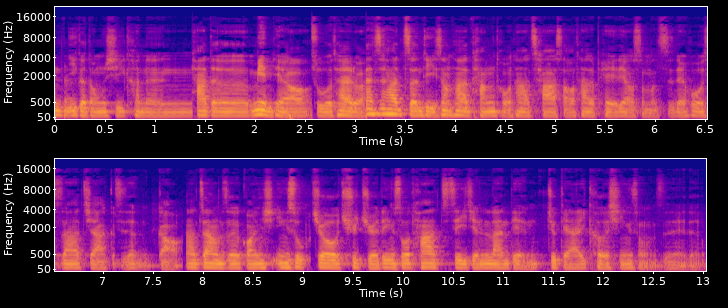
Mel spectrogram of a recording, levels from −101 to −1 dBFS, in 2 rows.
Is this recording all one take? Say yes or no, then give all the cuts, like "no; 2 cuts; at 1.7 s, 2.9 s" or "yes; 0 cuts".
no; 1 cut; at 7.1 s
